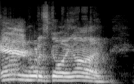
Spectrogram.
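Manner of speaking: calling out. Retelling a woman swinging in a harness calling back to aaron, imitating someone calling out. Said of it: "she's calling back".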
